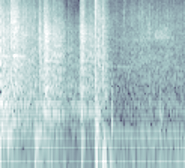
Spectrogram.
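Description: A metal can lands and clatters on the ground.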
